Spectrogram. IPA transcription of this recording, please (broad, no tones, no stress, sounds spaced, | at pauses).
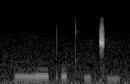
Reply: lː o pʼ o kʰ ɨ ǁ i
